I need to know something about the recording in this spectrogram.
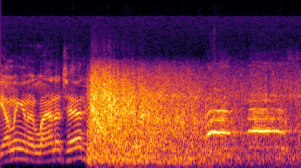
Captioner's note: lightning thunders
